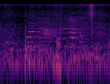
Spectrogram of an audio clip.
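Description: Background chatter of several voices overlapping, with a single sharp knock about half a second in.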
